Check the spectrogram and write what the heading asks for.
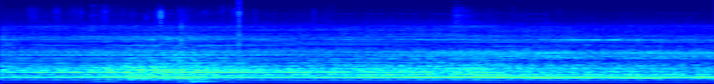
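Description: Ignited custom lightsaber's sound board playing its idle hum through the saber's speaker: a steady drone of several stacked tones.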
